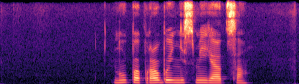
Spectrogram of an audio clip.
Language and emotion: Russian, neutral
